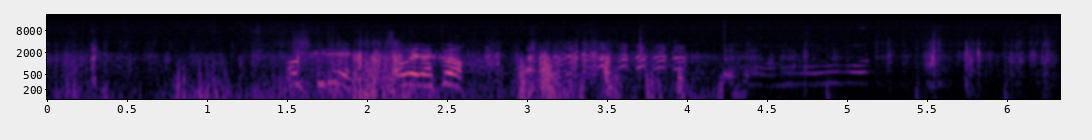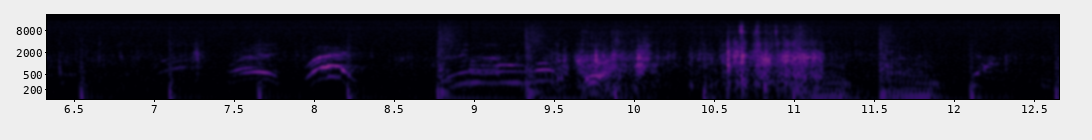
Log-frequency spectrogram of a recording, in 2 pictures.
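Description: Bicycle tyres rattle and crunch over a rocky trail.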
